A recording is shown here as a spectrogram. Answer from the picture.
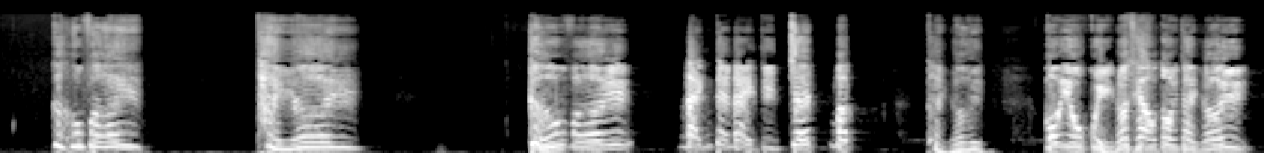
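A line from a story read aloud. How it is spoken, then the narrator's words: Wailing, sobbing. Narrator (Vietnamese): Thím Thu lăn ra sân, cứ ngả ngả nghiêng nghiêng rồi gào khóc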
